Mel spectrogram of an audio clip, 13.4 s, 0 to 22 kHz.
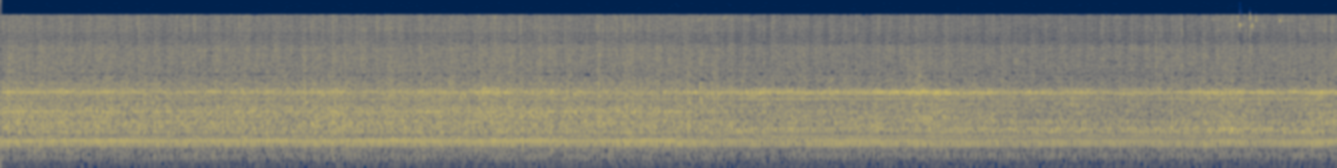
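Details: Toyota/Lexus 2GR-FE engine at idle: fast uneven metallic chatter of three or four ticks a second from a faulty intake camshaft VVT-i phaser, whose worn locking pin cannot lock, giving a rattle at startup.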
